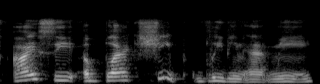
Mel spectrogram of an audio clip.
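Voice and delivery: ordinary talk, nothing marked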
